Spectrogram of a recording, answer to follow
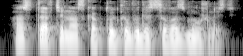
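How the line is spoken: Quiet. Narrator (Russian): произнес он тихо

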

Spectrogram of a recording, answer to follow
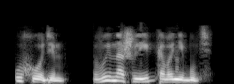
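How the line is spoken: Plain. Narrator (Russian): спросил Тенза

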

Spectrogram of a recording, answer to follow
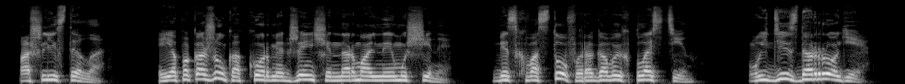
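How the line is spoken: Growled. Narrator (Russian): прорычал Варгор на Эманора

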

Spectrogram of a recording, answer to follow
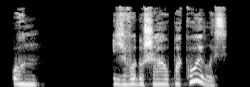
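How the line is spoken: Trembling voice. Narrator (Russian): Дрогнувшим голосом спросил он

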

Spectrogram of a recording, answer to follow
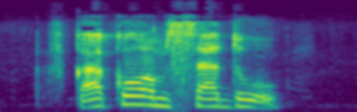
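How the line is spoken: Sullen grumbling. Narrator (Russian): проворчал Бен, опять став угрюмым

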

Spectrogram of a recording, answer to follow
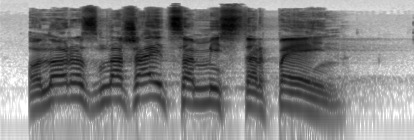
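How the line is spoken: Exclaiming. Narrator (Russian): воскликнул Шрёдер

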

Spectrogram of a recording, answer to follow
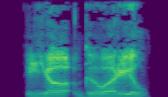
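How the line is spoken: Wheezing old priest. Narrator (Russian): просипел седой священник

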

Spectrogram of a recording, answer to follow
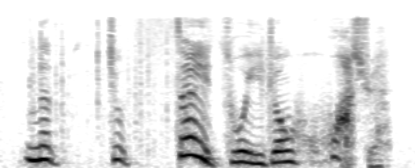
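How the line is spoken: Gritting teeth, determined. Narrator (Chinese): 童子咬了咬牙说

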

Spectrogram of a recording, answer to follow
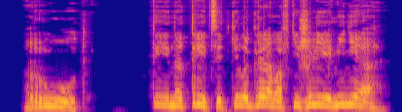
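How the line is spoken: Hysterical shout. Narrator (Russian): истерически выкрикнула

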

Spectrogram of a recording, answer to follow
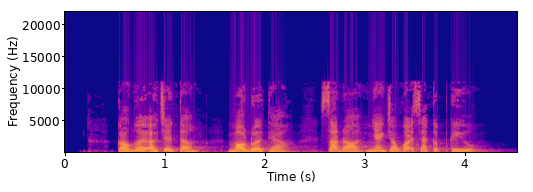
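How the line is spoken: Urgent shout. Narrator (Vietnamese): Trần Bình vội hét lên

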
